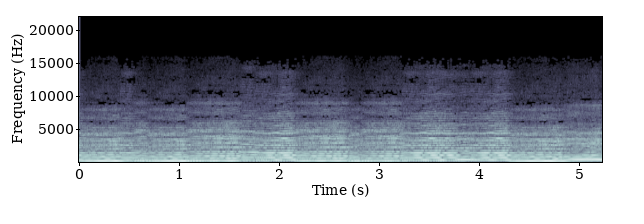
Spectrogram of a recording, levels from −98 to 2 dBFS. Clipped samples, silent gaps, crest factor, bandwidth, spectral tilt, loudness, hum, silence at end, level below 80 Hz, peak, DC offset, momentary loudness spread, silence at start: under 0.1%; none; 10 dB; 11 kHz; -3 dB/octave; -14 LUFS; none; 0 s; -46 dBFS; -2 dBFS; under 0.1%; 3 LU; 0 s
